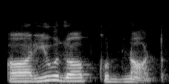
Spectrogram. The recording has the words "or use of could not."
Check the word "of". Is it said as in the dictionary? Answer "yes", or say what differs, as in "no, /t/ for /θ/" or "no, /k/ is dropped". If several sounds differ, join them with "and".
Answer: no, /p/ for /v/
